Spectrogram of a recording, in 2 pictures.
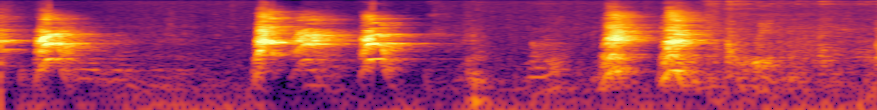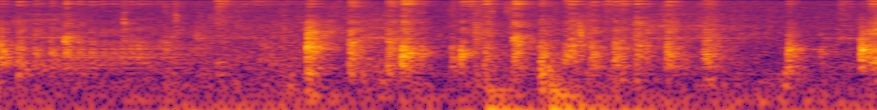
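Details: West Highland White Terrier puppies barking during tricks: about six sharp, high yappy barks in the first three and a half seconds, then quieter scuffling and rustling noises with faint low thumps.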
